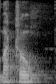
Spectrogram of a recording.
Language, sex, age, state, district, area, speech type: Assamese, male, 60+, Assam, Dibrugarh, urban, spontaneous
